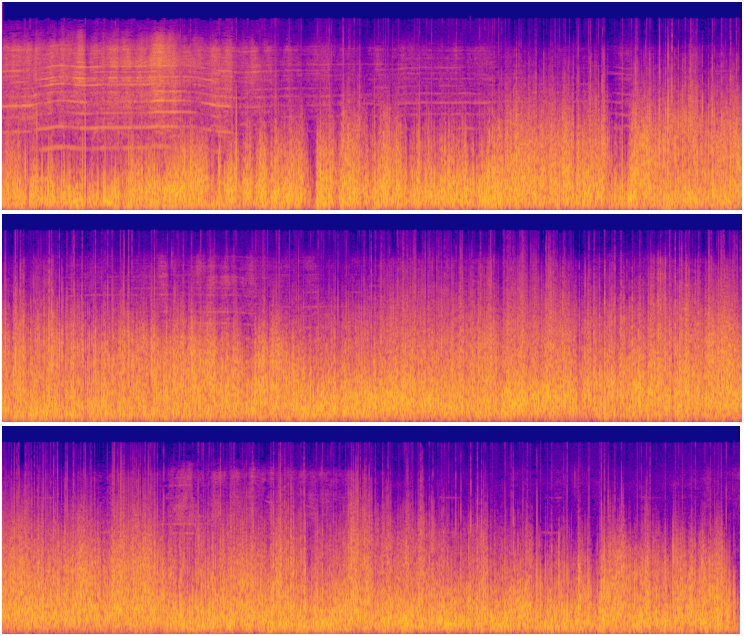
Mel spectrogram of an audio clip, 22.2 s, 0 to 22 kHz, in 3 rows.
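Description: Small 50 mm electric ducted-fan RC jet in flight. Its high whine shifts slightly in pitch in the first two seconds as it passes, then gives way to a steady rushing noise for the rest of the flight.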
